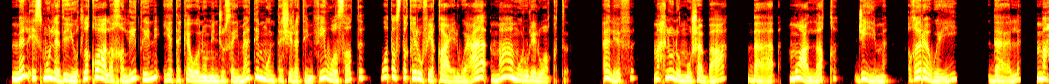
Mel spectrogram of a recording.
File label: E learning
